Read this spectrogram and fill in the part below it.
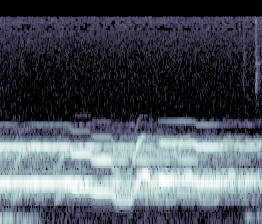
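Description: A pitched vocal sample for a beat, processed with EQ trimming lows and highs, holds a smooth sustained melodic line with a few gliding bends, steady and alone for under three seconds.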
